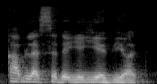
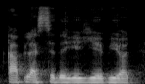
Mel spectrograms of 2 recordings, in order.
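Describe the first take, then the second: Both takes have the same delivery.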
